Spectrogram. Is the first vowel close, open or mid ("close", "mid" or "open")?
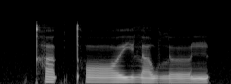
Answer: open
